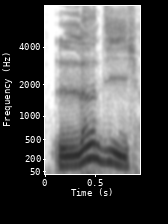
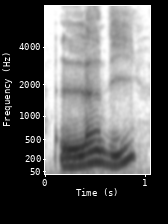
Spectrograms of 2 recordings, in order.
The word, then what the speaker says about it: lundi: And in France, the week starts with lundi, Monday, lundi, lundi. Okay, remember, UN is pronounced like un, lundi, lundi, lundi.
